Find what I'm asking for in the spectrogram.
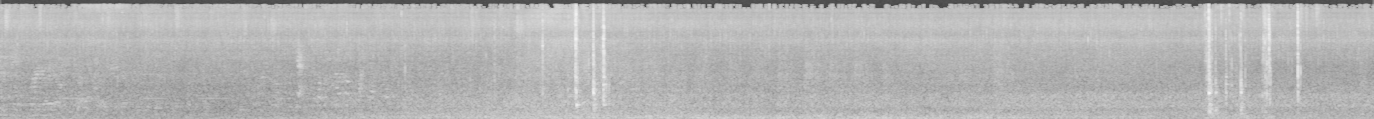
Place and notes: The Loop, Chicago, IL, USA - Skateboarding on Michigan ave.
Wandering down Michigan avenue with my skateboard on a grey Chicago afternoon.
